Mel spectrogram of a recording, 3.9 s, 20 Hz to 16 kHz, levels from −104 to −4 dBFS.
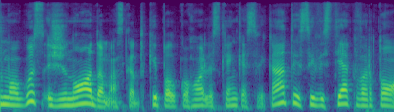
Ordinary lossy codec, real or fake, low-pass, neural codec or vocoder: AAC, 96 kbps; real; 14.4 kHz; none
